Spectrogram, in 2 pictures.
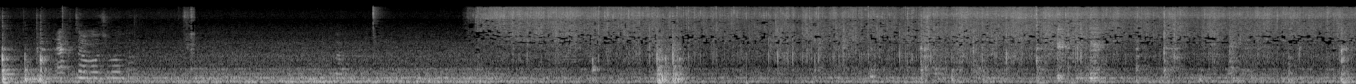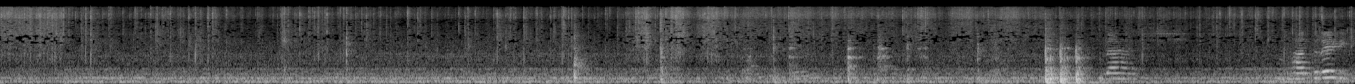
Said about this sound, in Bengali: একটু ঘিতে জিরে দিয়ে গোলমরিচ দিয়ে ভাতটাকে ভেজে দিই।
